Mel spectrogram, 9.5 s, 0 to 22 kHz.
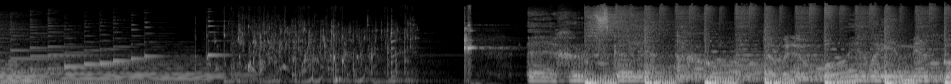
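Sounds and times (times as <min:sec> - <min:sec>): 
vodka being poured into a glass: 0:02.0 - 0:04.3
glass clink: 0:03.7 - 0:05.2
speech: 0:05.3 - 0:09.4.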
